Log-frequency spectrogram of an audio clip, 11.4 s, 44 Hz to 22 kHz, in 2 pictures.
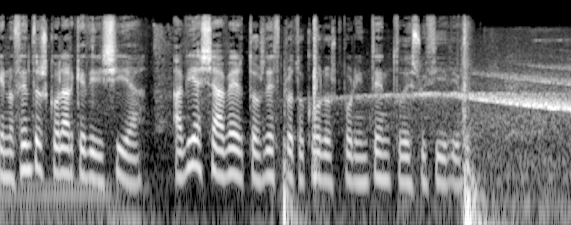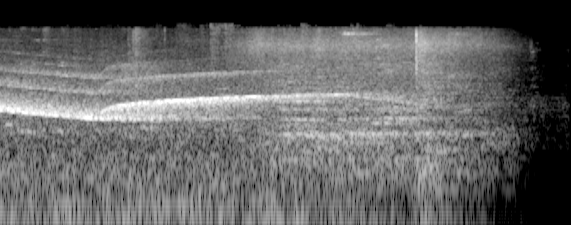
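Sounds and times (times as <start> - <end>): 
speech: 0.0 - 5.1
heavy road traffic rumble: 0.0 - 9.9
loud wailing sirens of police cars and ambulances: 2.9 - 10.2.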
